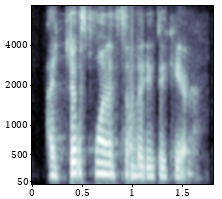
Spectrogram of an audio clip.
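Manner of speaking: ordinary talk, nothing marked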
